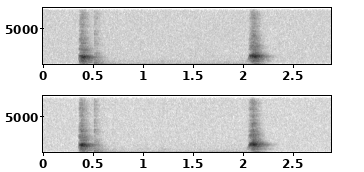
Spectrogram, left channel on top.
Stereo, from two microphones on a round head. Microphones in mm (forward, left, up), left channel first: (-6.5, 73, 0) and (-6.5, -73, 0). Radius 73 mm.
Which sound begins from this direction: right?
A whoosh, at 0.4 s.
